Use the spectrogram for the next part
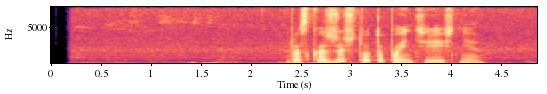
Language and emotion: Russian, neutral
